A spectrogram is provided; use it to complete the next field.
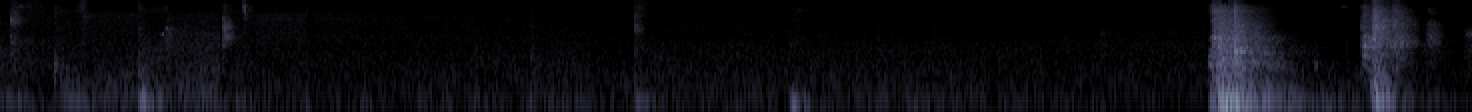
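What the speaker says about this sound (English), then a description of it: "Wow, my door just blew right open." A door blown open by a strong monsoon wind, heard as two loud, close thuds with rattle near the end, after a stretch of quiet room tone with a few faint knocks.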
